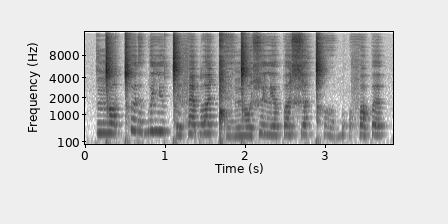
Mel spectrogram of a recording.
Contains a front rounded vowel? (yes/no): no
